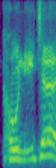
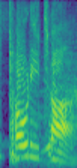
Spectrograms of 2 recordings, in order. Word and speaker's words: Ponyta: Will the warlocks manage to catch Ponita and add it to their collection? Let's find out. It's Ponyta. You're emphasizing all of the wrong syllables.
